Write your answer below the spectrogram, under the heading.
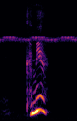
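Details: Zada, a blind seven-week-old female Chihuahua puppy with severe hydrocephalus, rescued from a Fort Worth, Texas shelter, gives a single short tonal yelp that rises then falls, with a steady high electrical whine behind it.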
